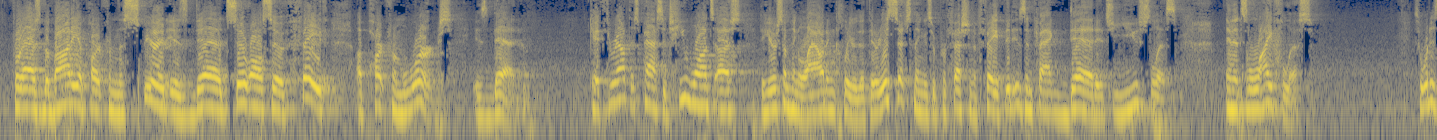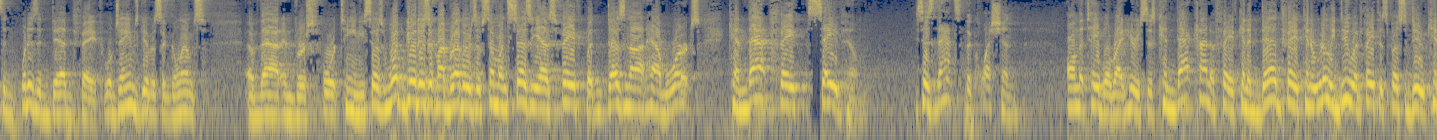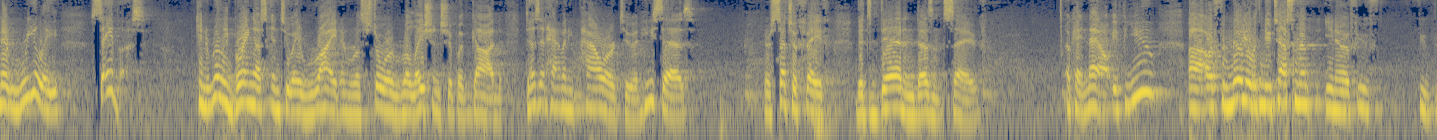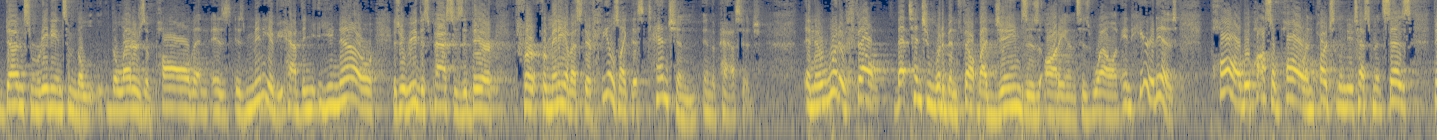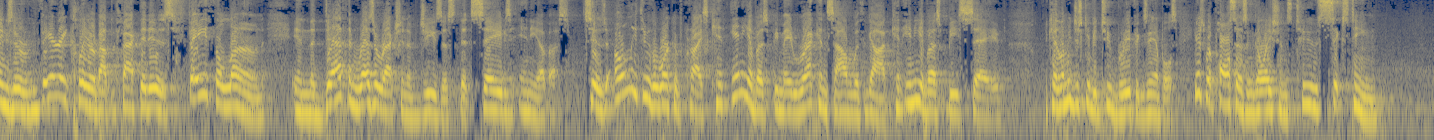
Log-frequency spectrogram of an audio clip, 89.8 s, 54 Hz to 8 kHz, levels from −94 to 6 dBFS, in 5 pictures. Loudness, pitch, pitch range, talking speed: -7 LUFS, 165 Hz, 145-190 Hz, 210 wpm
